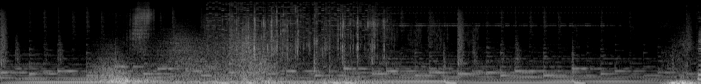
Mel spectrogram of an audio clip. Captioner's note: air swooshing; objects rattling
